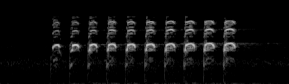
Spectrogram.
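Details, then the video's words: On 31 August 2022 at Loch Arkaig, an osprey arriving at the nest with breakfast gives ten quick, sharp whistled chirps in an even rhythm over under two seconds, with silence before and after. "Business as usual! Louis the Loch Arkaig Osprey delivers an early breakfast 31 Aug 2022"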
